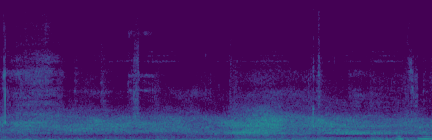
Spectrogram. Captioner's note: traffic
